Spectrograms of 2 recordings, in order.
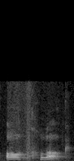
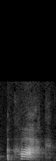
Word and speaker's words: o'clock: are six O's here look at the first word this syllable is reduced in that in this case the first syllable is reduced the second syllable is stressed so this one disappears and becomes this up sound up so we say o'clock we don't say oh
